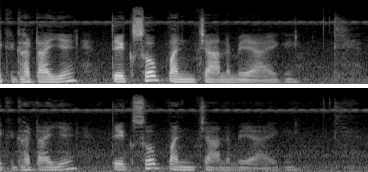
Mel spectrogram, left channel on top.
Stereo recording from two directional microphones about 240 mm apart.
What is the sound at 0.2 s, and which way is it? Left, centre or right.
Speech, left.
